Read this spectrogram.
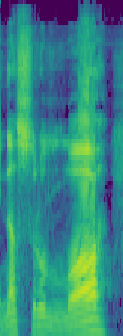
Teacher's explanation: وقف کریں گے تو آخر میں ہا کو ساکن کر دیں گے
